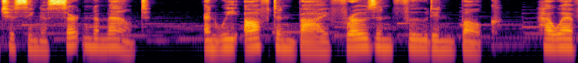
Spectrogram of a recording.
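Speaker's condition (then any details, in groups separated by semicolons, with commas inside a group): No condition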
